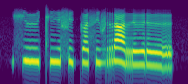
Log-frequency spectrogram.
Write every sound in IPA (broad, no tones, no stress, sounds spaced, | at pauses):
ç ɨː cʰ i ɬ i k ɐ s i v r a r ɘː ɾ ɘː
